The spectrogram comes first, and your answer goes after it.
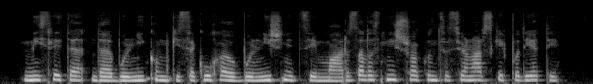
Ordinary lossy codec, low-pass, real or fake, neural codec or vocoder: AAC, 32 kbps; 19.8 kHz; fake; autoencoder, 48 kHz, 128 numbers a frame, DAC-VAE, trained on Japanese speech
